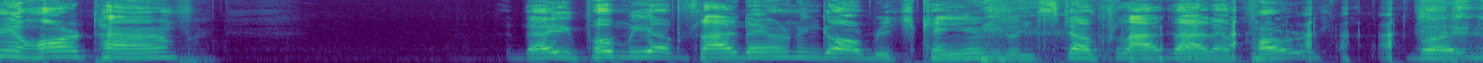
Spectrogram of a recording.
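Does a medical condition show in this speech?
Yes: cerebral palsy; diagnosed at about age two.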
